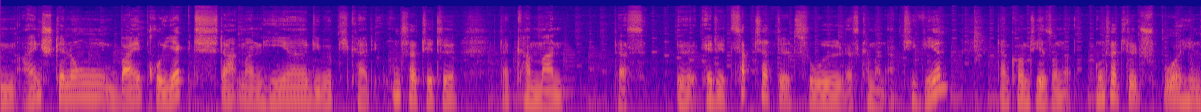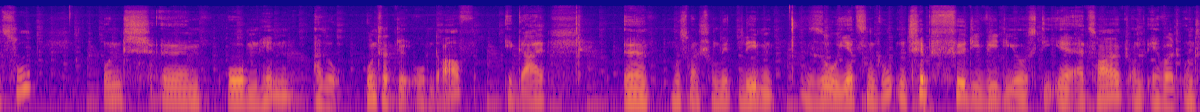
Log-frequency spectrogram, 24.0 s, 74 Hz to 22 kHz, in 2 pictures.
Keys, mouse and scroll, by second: 1.6 click, 8.3 click.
